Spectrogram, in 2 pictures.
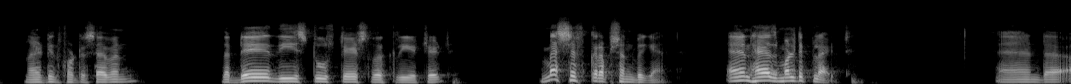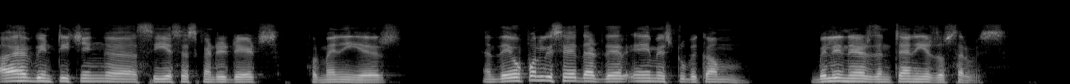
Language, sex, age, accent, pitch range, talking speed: English, male, 50-69, Indian, 115-145 Hz, 120 wpm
